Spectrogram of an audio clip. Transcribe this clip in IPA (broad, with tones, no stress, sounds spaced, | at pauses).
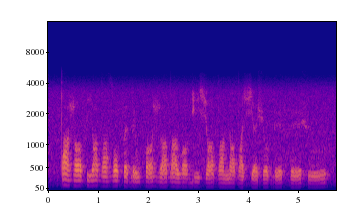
tˤ u˨ ɮ ɔ˨ f i˨˩˦ w dˤ ɛ˨ zˤ u˨ f ə˨ ɡ ø˨ w f ɔ˨˩˦ ɮ o˨˩˦ dˤ i˨ w ɔ˨ ɡ i˨ ɕ ɔ˨˩˦ dˤ ɛ˨ n o˨ dˤ ø˨ ɕ ə˨˩˦ ʃ o˨ ɡ ø˨˩˦ f ø˨˩˦ ʃ u˨˩˦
